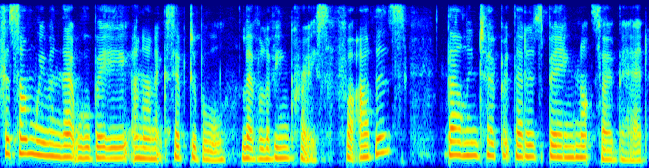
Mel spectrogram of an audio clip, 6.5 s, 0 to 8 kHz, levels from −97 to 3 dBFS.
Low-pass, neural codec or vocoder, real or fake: 7.2 kHz; vocoder, 22.05 kHz, 80 mel bands, HiFi-GAN; fake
